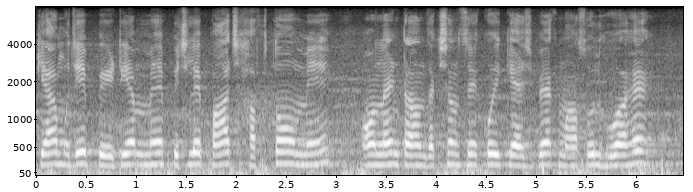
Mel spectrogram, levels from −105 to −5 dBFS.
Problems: constant background noise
